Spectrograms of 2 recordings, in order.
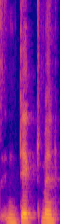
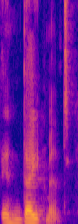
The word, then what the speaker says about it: indictment: word in your outline I know it looks like it says indict mint but it's actually called pronounced indictment an indictment is basically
